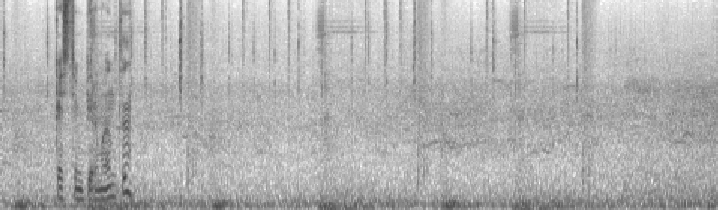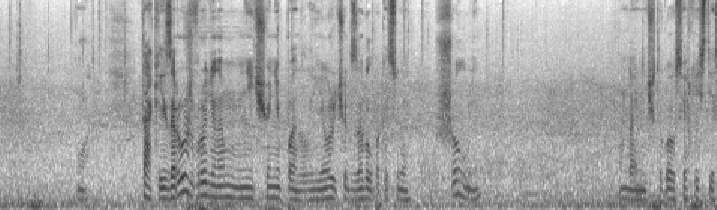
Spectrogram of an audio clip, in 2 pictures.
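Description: Soft game menu clicks tick now and then.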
